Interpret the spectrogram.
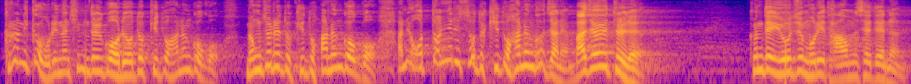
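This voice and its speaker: Animated preacher in a reverberant hall. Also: male voice, high-pitched, fast. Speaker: pastor. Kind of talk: revival sermon. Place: large church worship hall. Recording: long church hall reverb.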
